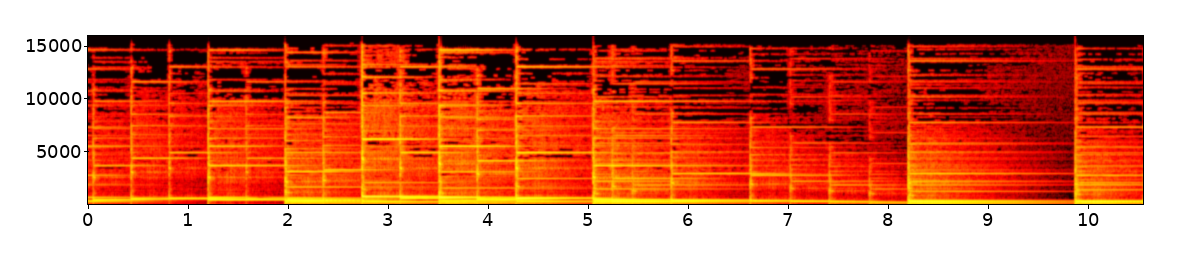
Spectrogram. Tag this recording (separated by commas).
Music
